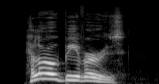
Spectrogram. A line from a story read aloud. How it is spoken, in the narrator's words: called out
